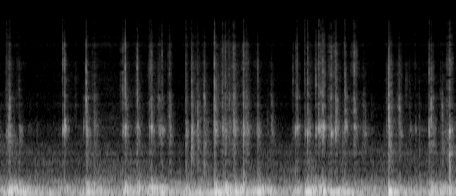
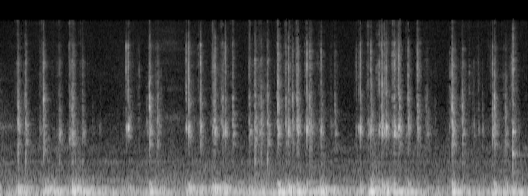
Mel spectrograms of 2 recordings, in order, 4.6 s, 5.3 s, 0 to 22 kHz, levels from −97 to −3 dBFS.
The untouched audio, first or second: second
